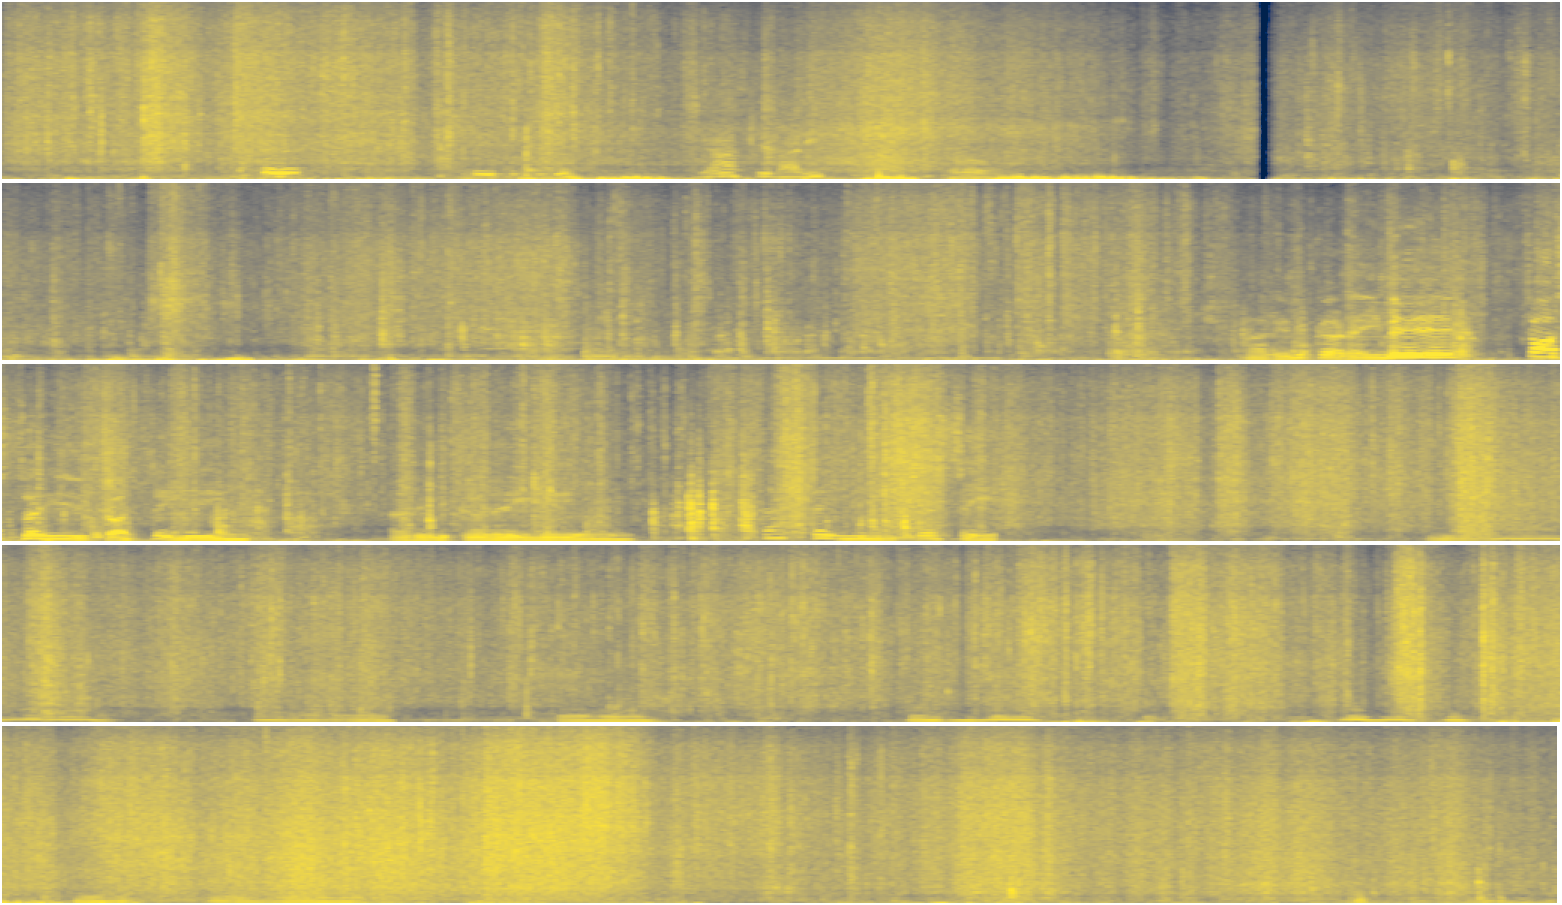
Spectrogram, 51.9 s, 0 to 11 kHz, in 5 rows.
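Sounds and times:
leafy branches rustling: 0:00.0 - 0:51.9
low drawn-out vocal sound: 0:42.0 - 0:44.1.

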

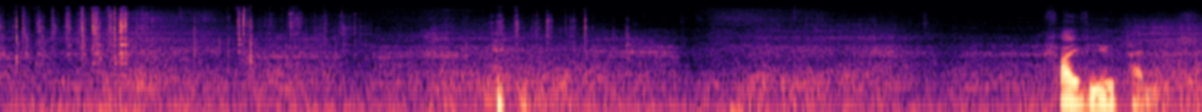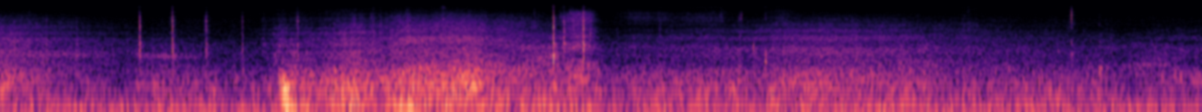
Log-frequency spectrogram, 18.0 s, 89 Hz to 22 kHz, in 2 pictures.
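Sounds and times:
metal scoop clicks: 0:00.0 - 0:02.8
surf: 0:00.0 - 0:18.0
wind: 0:00.0 - 0:18.0.

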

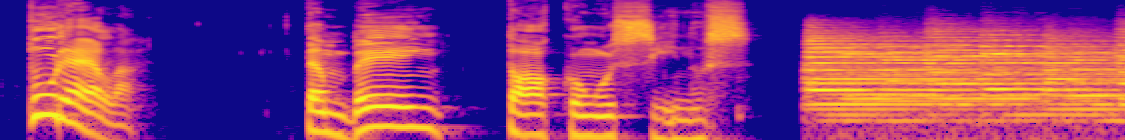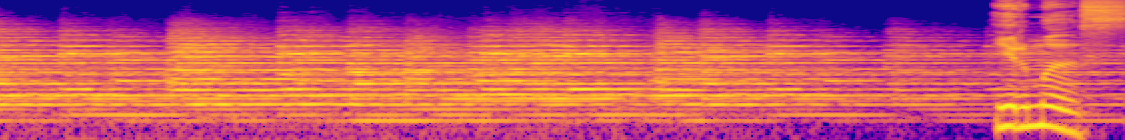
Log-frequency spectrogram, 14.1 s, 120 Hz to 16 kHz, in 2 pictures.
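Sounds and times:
church bells pealing: 0:05.0 - 0:14.0.

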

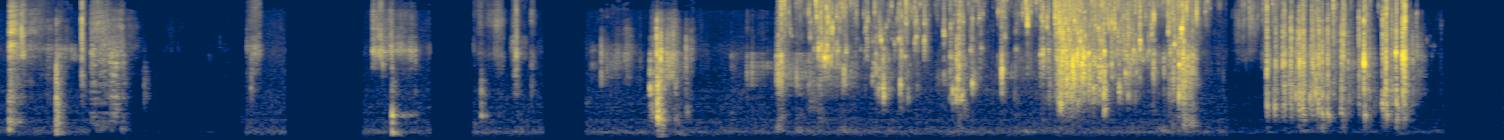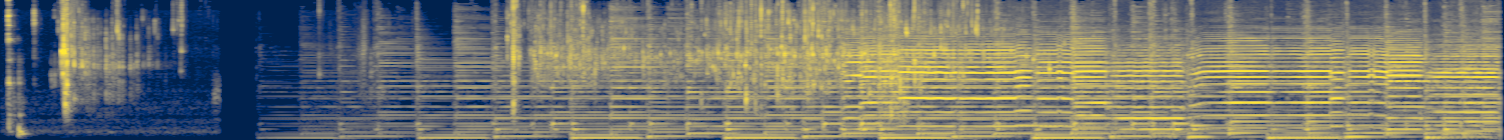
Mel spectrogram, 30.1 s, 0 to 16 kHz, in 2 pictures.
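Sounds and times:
water pouring and splashing: 0:07.7 - 0:14.4, 0:15.6 - 0:17.0, 0:20.1 - 0:25.0.

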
